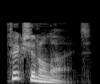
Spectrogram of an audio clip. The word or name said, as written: fictionalize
